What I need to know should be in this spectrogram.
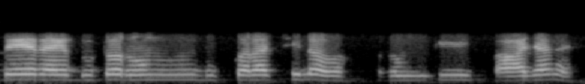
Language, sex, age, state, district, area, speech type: Bengali, female, 45-60, West Bengal, Jhargram, rural, conversation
